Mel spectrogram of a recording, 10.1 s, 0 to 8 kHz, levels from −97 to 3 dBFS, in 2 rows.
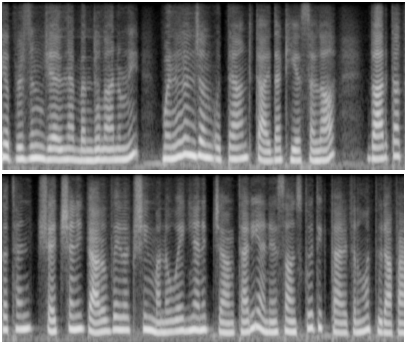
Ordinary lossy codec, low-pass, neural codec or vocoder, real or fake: none; none; codec, 16 kHz, 0.5 kbps, FunCodec, trained on Chinese and English, 25 frames a second; fake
